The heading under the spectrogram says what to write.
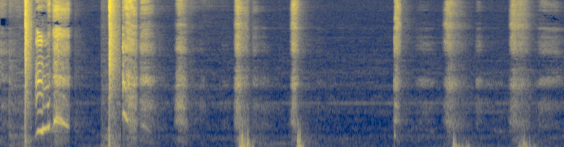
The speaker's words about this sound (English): Thank you, Master. Thank you for slapping me.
